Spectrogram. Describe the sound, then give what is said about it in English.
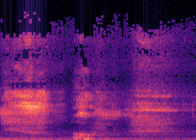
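A group of people take a deep breath in together before a prayer. It is a soft, breathy rush of air with a brief snort-like swell in the middle, faint, with no talk. “So everyone take a deep breath in and we're going to pray.”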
